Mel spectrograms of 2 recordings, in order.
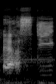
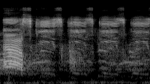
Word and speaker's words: ASCII: ASCII codes for different letters of the alphabet. For those of you who don't know, ASCII codes, or ASCII codes as it's properly pronounced, ASCII, The cringe is so real in that one.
